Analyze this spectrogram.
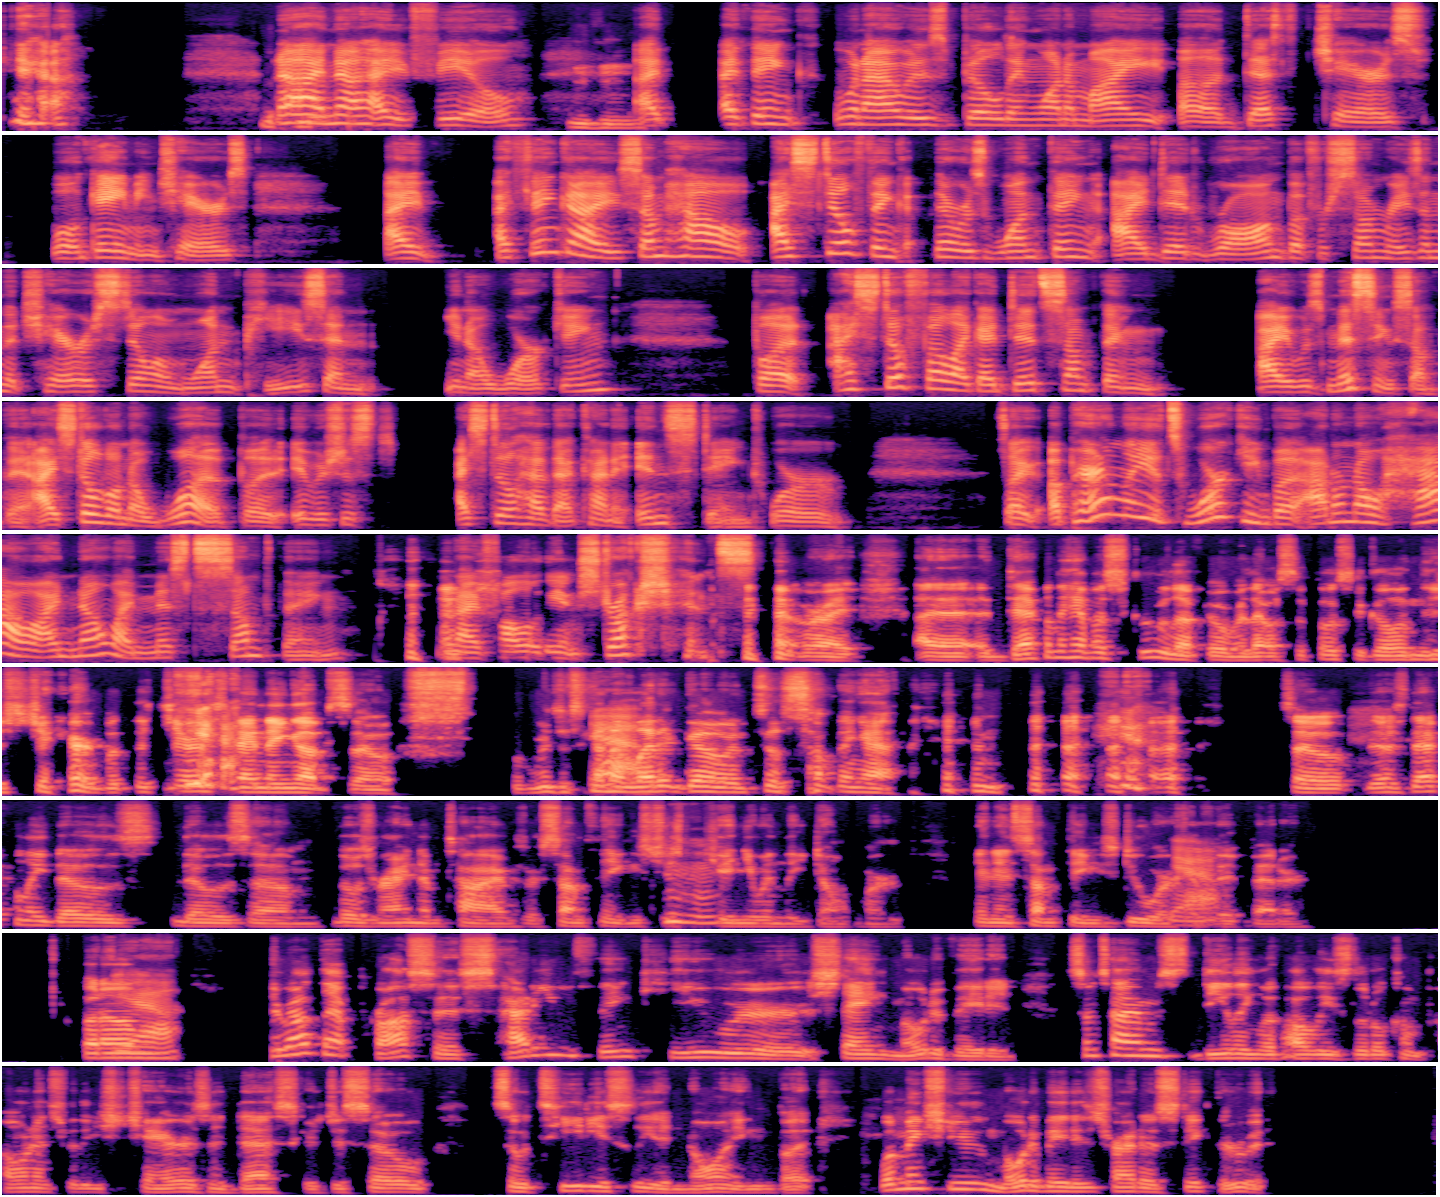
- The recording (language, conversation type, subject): English, unstructured, What is your favorite way to learn new things?
- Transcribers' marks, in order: laughing while speaking: "Yeah"; unintelligible speech; tapping; chuckle; laughing while speaking: "instructions"; other background noise; chuckle; laughing while speaking: "chair"; laughing while speaking: "Yeah"; teeth sucking; laughing while speaking: "something happen"; laughing while speaking: "Yeah"; laugh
